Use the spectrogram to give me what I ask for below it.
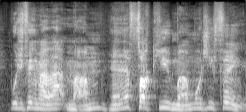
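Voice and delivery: loud, high goading shout; angry teenager. Acted. Rebellious kid provoking liberal mum, loud and defiant. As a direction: jab at mum, trying to provoke.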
